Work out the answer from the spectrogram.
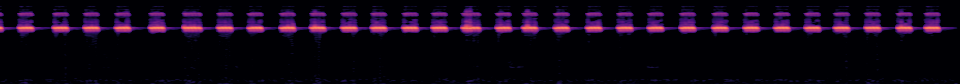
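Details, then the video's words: High, clear pulses from a male cricket on a summer evening, repeated steadily about four per second, uniform in loudness and pitch, with a quiet background. "Cricket Chirping Sound Effect"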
